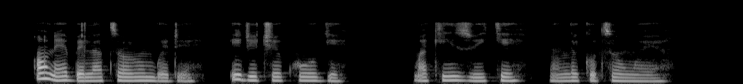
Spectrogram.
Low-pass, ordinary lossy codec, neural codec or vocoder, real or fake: 7.2 kHz; Opus, 64 kbps; none; real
